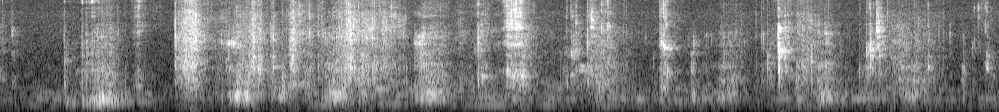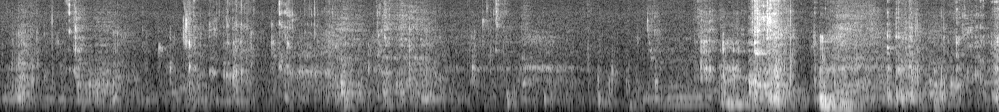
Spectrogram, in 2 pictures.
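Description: Tortilla chips dipped in queso being bitten and chewed: a run of irregular crisp crunches. A short low vocal sound, falling in pitch, comes near the end.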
